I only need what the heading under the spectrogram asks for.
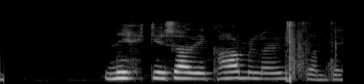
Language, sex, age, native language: Icelandic, male, 18-19, Icelandic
